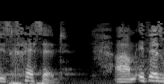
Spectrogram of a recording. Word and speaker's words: chesed: It's got a bit of a ch attached to it, even though it's spelled with an H. Chesed.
